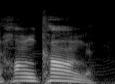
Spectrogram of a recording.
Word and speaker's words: Hong Kong: The Agricultural Fisheries and Conservation Department in Hong Kong, which rhymes with ping pong and ding dong.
